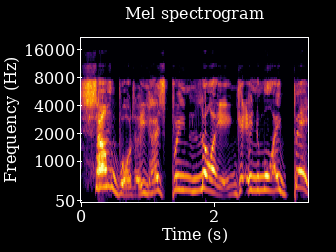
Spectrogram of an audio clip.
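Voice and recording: This is a put-on character voice, high-pitched and gruff. It drags along at a very slow pace.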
